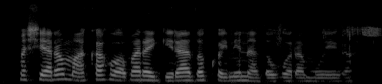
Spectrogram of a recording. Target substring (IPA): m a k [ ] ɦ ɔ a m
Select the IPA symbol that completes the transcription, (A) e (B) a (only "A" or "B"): B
